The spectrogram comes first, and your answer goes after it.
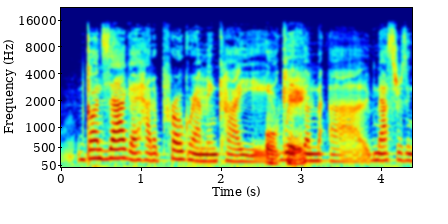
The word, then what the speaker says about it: Cagli: our Italian sister city, which is called Cagli. Okay. It's spelled C-A-G-L-I, Cagli.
